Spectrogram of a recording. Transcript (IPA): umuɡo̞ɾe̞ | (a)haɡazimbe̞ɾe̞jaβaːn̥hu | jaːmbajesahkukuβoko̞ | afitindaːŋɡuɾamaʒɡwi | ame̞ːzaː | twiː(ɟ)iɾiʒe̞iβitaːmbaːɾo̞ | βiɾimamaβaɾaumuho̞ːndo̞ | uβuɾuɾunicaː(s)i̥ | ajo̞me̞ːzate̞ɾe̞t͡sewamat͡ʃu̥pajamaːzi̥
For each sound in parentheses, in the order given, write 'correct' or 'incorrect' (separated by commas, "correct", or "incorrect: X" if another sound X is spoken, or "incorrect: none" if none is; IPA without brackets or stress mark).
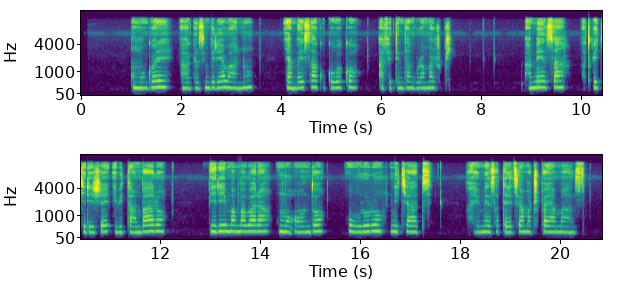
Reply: correct, incorrect: c, incorrect: t͡s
